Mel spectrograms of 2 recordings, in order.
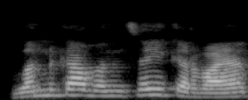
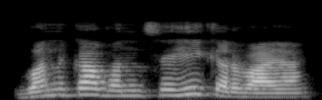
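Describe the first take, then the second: First: Said in the usual way. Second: वन का वन stressed, raised and louder; emphatic teacher stress on वन; louder first take. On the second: Shown as a demonstration. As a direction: hit वन का वन से ही firmly. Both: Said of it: "repeated for emphasis".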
